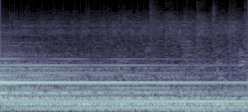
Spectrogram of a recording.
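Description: Church bells in Mexico ring loudly and continuously in farewell to the late Pope Francis, their overlapping tones blending into a sustained, resonant peal that hums without pause throughout, with no voices present.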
